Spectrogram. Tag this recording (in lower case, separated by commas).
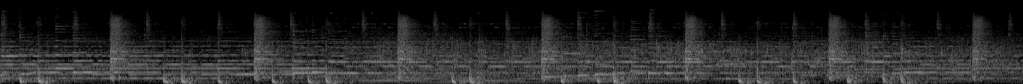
music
